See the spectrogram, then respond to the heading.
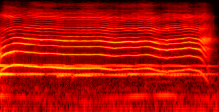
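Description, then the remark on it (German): An infant wails in one long, piercing, sustained cry lasting about three seconds, loud, holding steady before breaking off abruptly at the end. “Der früheste Affektaustausch ist in der Regel der zwischen Mutter und Kind. Ein eindringlicher Schrei.”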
